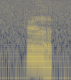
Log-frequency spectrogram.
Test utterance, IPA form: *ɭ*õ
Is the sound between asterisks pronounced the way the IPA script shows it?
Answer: yes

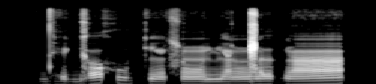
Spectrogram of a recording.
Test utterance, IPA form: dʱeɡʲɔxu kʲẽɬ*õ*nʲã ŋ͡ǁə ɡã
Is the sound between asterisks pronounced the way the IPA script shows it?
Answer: yes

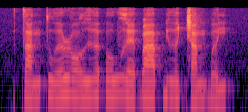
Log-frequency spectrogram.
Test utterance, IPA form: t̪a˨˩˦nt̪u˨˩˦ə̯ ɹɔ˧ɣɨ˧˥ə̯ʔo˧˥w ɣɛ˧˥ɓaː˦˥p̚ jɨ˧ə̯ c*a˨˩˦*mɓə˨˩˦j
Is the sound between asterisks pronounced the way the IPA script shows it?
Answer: no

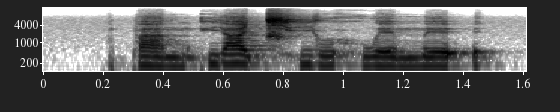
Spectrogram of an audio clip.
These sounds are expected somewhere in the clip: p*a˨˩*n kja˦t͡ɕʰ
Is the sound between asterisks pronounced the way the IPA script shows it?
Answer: yes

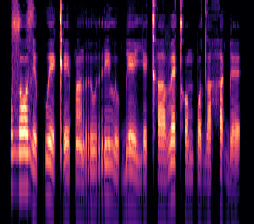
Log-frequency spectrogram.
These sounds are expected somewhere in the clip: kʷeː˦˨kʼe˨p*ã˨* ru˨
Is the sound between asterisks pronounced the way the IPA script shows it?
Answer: yes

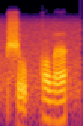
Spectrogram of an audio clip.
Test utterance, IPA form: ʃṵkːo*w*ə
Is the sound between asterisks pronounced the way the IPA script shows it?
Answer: yes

